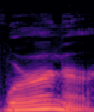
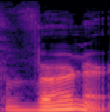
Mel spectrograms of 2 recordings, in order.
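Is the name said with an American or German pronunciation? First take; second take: American; German. First: The name is said with an American pronunciation. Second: The name is said with a German pronunciation. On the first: This is how he says his own name. "his American pronunciations are almost perfect" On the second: This is not how he says his own name. "He doesn't even call himself Werner"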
